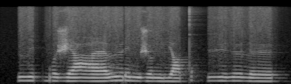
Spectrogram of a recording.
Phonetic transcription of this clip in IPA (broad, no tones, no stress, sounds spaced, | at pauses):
β i t b o ʒ ɛ ʕ æ β ʉ ɾ i n ʒ o n lʲ ʉ tˤ | ɣ y ð ʉ l ø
